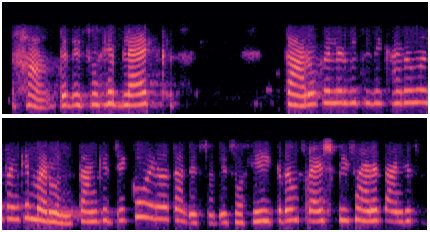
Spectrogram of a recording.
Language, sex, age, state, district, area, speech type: Sindhi, female, 18-30, Gujarat, Surat, urban, conversation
